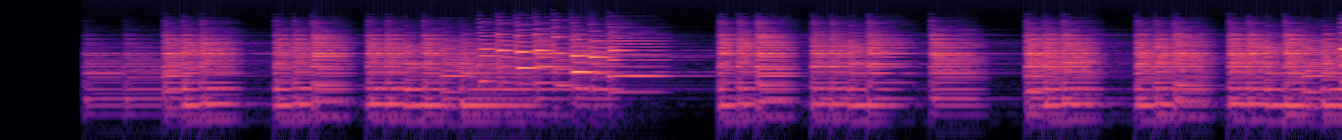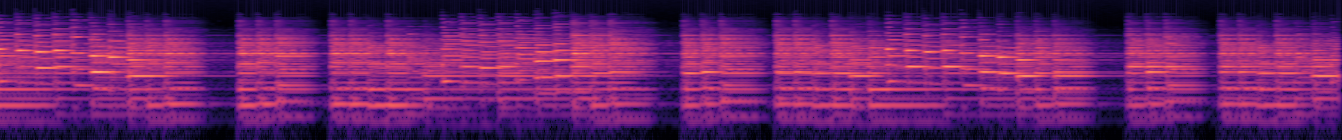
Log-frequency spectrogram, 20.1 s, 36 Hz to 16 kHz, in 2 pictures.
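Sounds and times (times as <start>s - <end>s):
piano jingle: 0.7s - 20.1s.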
